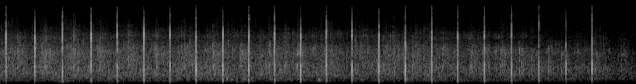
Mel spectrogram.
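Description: Church audience applauding the confirmands: steady, evenly paced claps ring out prominently above a softer wash of applause, continuing at a regular rhythm throughout.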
